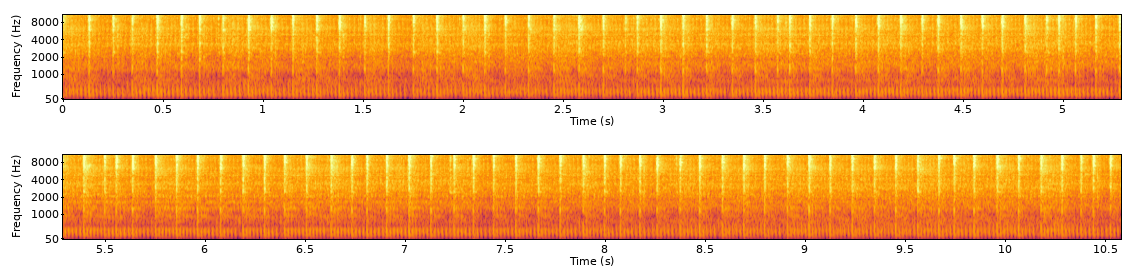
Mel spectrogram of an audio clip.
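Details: Echo string trimmer after a no-start traced to a dirty, fouled spark plug, primed and run at mid throttle: crisp, even two-stroke buzz with steady firing and no misses or stumbles; running healthy.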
